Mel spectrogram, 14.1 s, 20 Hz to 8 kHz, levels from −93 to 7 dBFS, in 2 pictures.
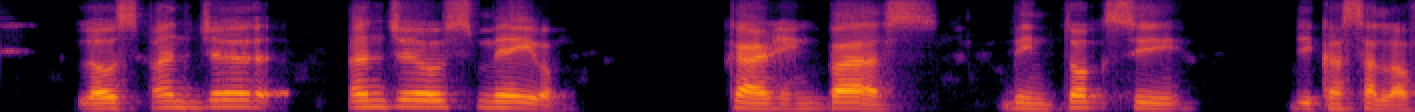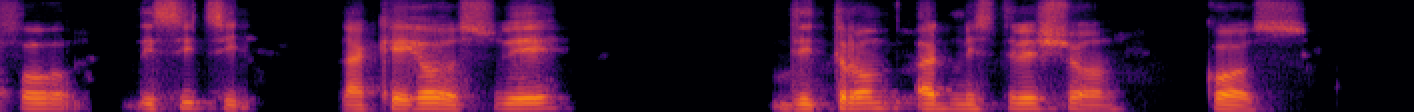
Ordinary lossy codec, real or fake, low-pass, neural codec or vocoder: none; fake; none; codec, 16 kHz, 0.8 kbps, ZipCodec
